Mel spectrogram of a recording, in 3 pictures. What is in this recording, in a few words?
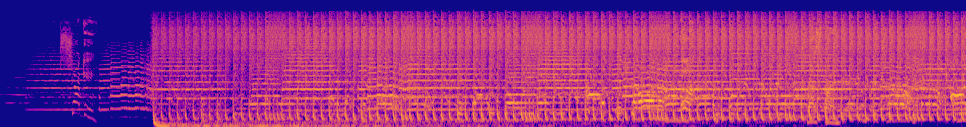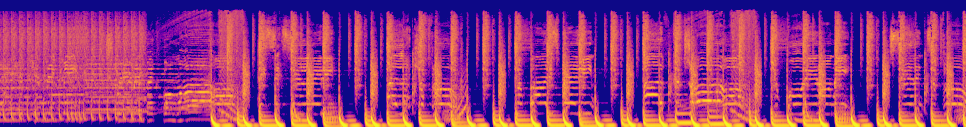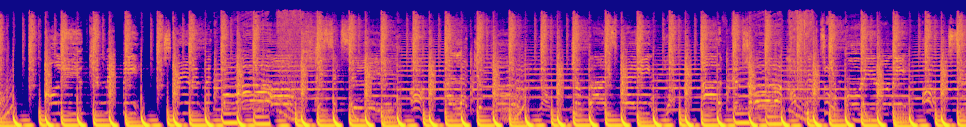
Tech House Intro; Remixfreakz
